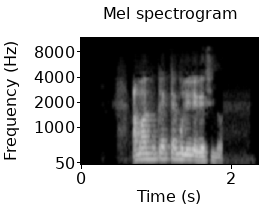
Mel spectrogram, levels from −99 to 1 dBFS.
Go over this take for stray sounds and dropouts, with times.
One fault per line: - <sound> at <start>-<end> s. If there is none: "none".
none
